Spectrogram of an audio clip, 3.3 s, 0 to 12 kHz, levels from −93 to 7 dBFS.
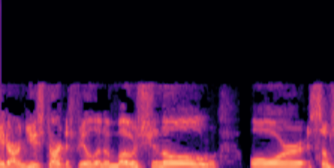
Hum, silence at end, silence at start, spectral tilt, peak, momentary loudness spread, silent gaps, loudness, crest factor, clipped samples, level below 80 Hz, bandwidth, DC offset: none; 0 s; 0 s; -6.5 dB/octave; -2 dBFS; 6 LU; none; -16 LUFS; 14 dB; under 0.1%; -66 dBFS; 6.2 kHz; under 0.1%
